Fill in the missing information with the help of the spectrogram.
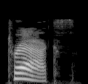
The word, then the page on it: tracks: British English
